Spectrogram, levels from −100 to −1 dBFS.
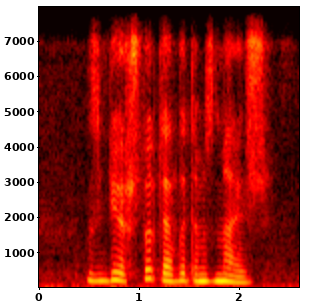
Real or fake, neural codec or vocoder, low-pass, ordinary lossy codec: fake; codec, 24 kHz, 0.9 kbps, WavTokenizer, small release; 7.2 kHz; Opus, 16 kbps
